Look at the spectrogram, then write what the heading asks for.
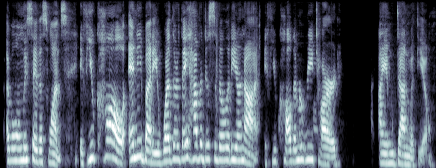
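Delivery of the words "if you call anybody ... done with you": ordinary talk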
